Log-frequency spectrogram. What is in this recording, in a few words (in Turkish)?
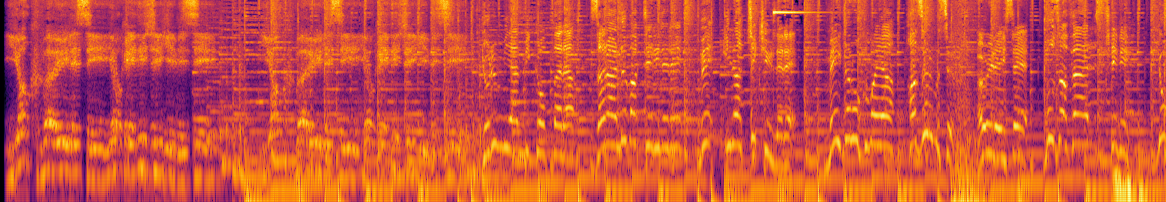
kimya yok edici radyo spotu; begimgil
